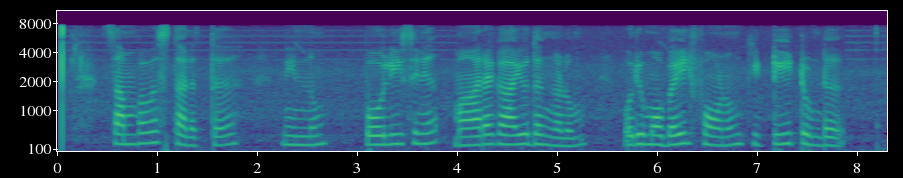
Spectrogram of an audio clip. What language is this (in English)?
Malayalam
